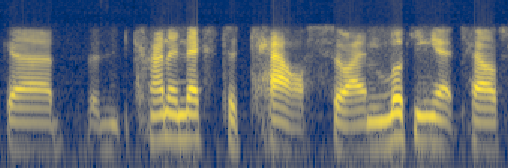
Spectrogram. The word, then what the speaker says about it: Taos: Yeah, Taos, kind of just like how the Dow is spelled, but right.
